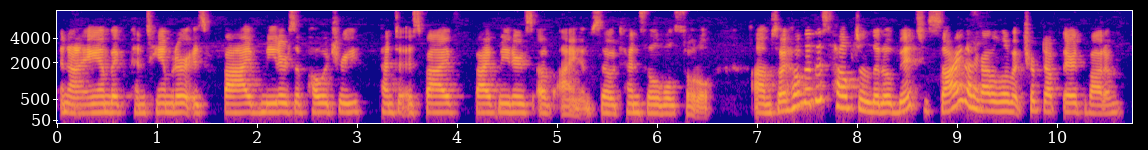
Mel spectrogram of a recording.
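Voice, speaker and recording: A woman's voice: medium pitch, fairly bright tone. Chatty woman teacher explaining verse. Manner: slow, deliberate reading of verse; chatty, with many fillers. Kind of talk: casual classroom lesson.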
